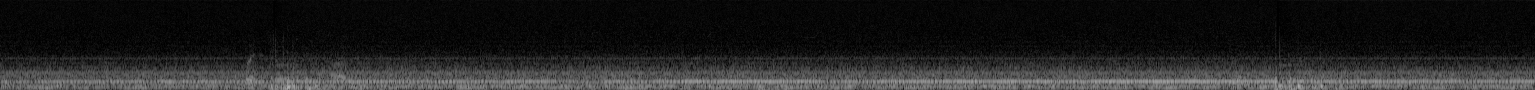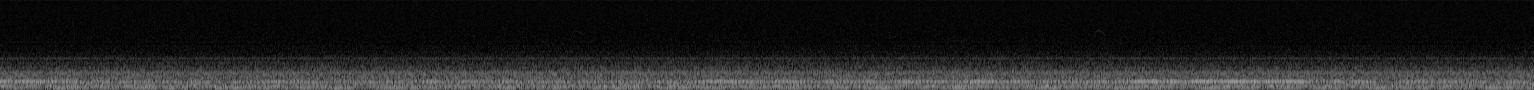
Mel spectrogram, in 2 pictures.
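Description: A steady low hum made of several held tones, briefly disturbed about three seconds in and again near the middle.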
